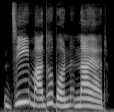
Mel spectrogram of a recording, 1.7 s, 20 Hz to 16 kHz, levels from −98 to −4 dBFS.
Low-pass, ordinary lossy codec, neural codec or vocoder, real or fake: 14.4 kHz; none; vocoder, 44.1 kHz, 128 mel bands, Pupu-Vocoder; fake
